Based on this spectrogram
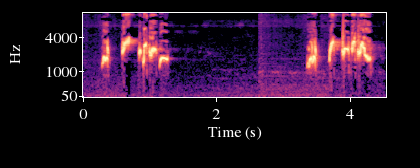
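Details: Red-whiskered bulbul delivering two lively phrases three seconds apart, each opening with a brief note followed by four or five quick, sweet warbled whistles, sung to stir up decoy birds.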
